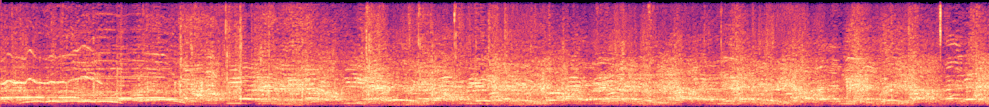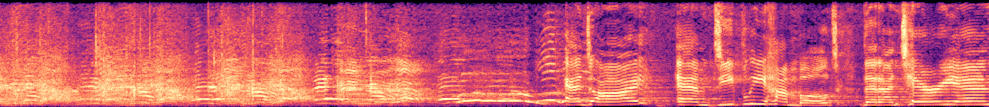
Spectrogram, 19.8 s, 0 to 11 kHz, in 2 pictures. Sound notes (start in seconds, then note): 0.0 applause and cheering; 6.0 Crowd chanting "Andrea"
